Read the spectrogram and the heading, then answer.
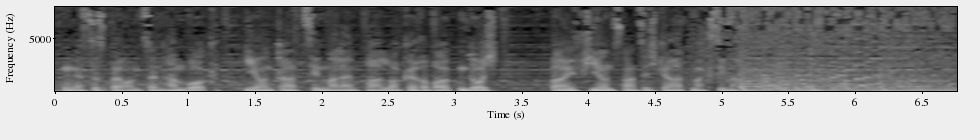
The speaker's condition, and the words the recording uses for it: No condition.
